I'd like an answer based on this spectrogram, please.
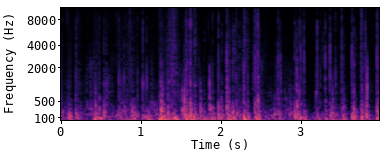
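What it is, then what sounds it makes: Polymer banknote tapped and scratched. A polymer plastic £20 note is held flat, then flexed, while long nails tap and scratch across it. Quick, irregular taps and crackly scratches come in a dense stream, each dying away almost at once, with a dull, low-heavy body and bright crackle on the sharper strokes.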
